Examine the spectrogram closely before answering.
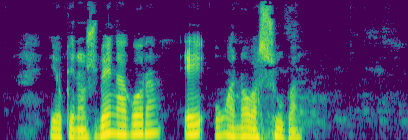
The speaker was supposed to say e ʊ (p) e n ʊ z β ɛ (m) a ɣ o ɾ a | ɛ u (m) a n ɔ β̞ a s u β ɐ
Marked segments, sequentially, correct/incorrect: incorrect: k, incorrect: ŋ, incorrect: ŋ

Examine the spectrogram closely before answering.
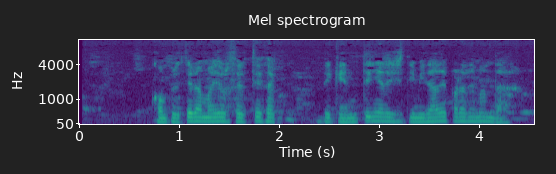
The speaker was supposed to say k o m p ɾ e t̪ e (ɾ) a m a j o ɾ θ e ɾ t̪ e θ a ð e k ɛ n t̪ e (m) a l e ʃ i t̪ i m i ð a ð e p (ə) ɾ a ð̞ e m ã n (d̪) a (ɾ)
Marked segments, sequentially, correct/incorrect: correct, incorrect: ɲ, incorrect: a, correct, correct

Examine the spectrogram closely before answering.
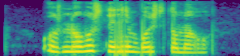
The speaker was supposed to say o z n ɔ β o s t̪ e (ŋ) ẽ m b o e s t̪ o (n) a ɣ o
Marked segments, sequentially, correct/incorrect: incorrect: ɲ, incorrect: m

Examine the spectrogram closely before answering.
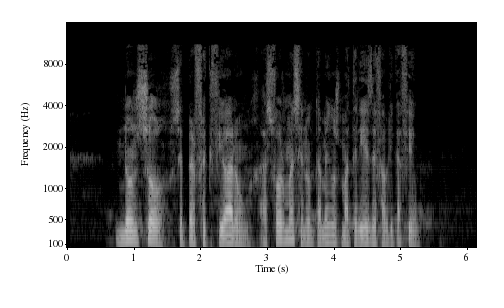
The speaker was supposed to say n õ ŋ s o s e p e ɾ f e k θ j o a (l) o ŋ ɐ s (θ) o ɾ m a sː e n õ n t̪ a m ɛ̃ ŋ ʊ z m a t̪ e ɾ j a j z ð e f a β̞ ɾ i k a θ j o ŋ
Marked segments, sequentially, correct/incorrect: incorrect: ɾ, incorrect: f

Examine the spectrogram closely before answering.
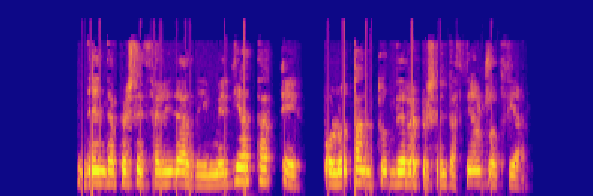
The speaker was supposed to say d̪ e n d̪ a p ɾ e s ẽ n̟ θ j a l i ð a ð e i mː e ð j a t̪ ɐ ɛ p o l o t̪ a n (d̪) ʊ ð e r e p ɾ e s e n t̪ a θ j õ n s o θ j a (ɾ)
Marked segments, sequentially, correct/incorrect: incorrect: t̪, incorrect: l

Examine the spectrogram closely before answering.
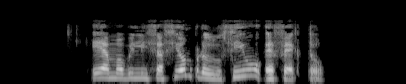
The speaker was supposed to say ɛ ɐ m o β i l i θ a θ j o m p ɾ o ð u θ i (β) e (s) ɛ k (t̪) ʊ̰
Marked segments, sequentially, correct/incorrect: incorrect: w, incorrect: f, correct

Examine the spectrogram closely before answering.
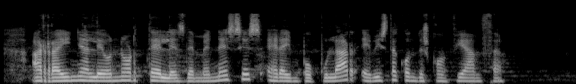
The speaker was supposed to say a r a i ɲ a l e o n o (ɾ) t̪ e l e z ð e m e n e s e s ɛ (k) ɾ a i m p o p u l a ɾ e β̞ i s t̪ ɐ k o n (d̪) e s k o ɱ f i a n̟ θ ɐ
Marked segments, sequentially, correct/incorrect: correct, incorrect: none, correct

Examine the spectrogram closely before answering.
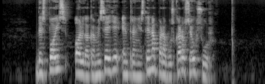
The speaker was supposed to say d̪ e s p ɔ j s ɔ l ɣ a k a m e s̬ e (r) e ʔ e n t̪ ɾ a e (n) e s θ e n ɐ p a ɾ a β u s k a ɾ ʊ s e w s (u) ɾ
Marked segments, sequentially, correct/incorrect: incorrect: ʎ, incorrect: ŋ, correct

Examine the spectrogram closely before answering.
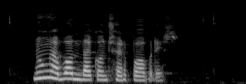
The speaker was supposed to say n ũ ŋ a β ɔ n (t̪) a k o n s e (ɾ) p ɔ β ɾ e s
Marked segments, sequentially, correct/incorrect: incorrect: d̪, correct

